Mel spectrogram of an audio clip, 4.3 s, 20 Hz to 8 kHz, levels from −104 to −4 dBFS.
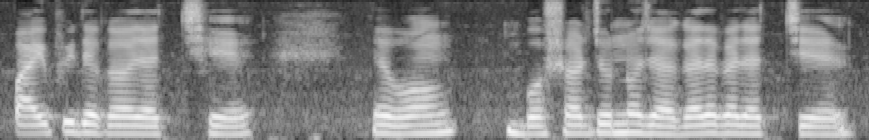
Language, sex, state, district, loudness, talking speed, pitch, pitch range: Bengali, female, Assam, Hailakandi, -14 LUFS, 110 wpm, 180 Hz, 175-190 Hz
